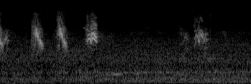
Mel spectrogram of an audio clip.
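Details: Sparrows arriving early in the morning at a Tenmangu shrine to be fed, 18 October 2022, after a full day of rain; three quick bright chirps followed by two softer ones over quiet background.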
